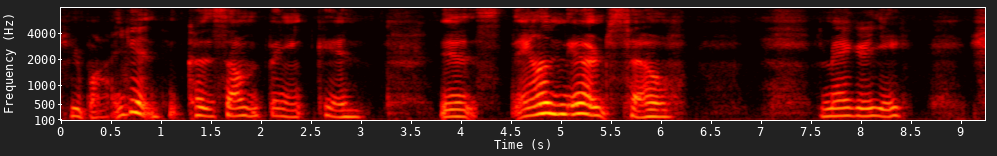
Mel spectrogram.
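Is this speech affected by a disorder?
Yes: cerebral palsy; speech affected.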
